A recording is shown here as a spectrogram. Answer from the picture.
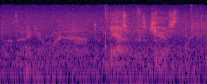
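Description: Near silence, with faint whispering about a second in.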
